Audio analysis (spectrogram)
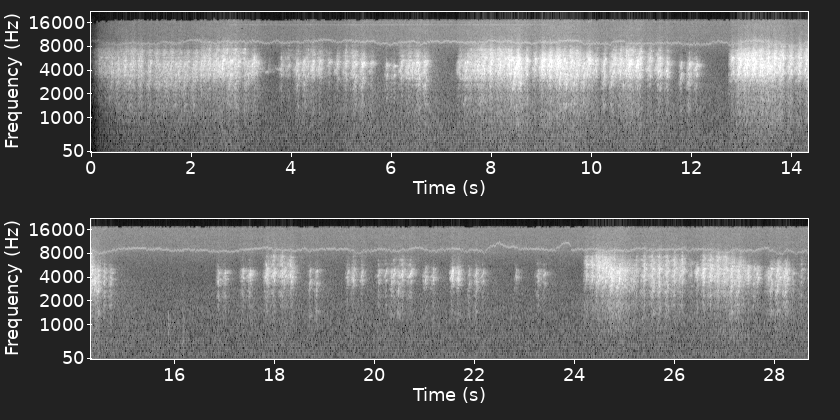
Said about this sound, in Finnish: Siinä on haarapääskyn poikaset liiterissä.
